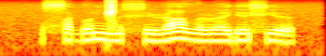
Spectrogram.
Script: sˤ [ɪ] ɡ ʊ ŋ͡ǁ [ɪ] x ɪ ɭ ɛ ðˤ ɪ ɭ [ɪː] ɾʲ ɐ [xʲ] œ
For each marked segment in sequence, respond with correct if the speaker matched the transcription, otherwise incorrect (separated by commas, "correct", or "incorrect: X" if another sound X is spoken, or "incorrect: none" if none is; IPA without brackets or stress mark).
correct, correct, correct, correct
